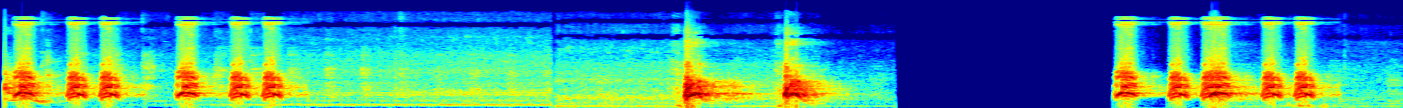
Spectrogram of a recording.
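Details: A dog barks at an aquarium in quick bursts of three to five sharp, mid-pitched barks, separated by pauses.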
